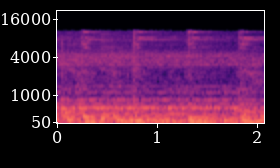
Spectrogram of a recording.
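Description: Choir singing sustained notes over a steady beat.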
